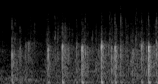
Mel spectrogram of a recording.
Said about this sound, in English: That clap's like, oh, do I have to give?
